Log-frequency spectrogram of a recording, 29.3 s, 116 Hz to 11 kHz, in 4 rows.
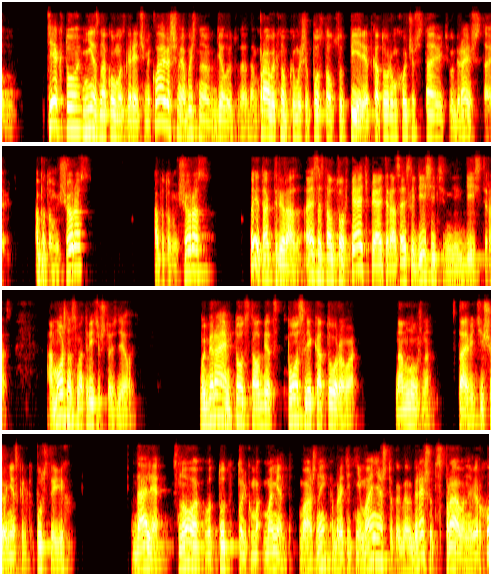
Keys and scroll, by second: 15.7 ctrl+z, 16.0 ctrl+z.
